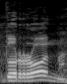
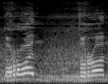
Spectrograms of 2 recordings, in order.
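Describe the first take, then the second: First: "Turon" loud and drawn out, falling at the end; correct pronunciation. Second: "Turon" loud, final syllable rising; careful pronunciation. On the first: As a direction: model "Turon" slowly with a firm falling tune. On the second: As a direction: demonstrate "Turon" with a loud upward lilt. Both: Shown as a demonstration. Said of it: "Dapat tama yung pronunciation nyo".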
